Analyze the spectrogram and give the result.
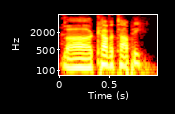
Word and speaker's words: cavatappi: Cavatappi.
